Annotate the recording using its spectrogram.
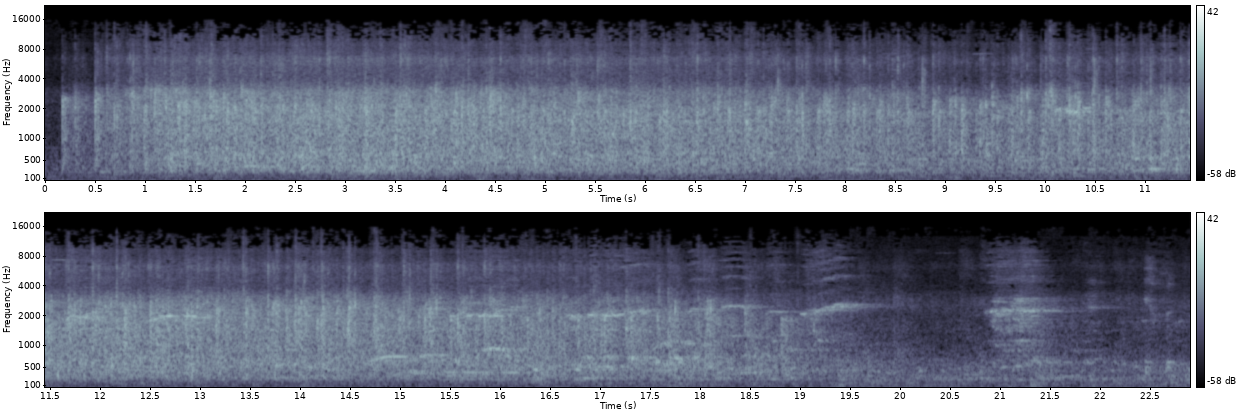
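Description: Audience applauding steadily, starting right as the choir's singing ends and dying away after about nineteen seconds, with a few voices in the crowd near the end.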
